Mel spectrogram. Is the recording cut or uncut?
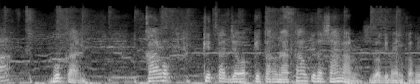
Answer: uncut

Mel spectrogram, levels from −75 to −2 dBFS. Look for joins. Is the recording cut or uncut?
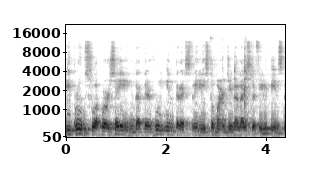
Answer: uncut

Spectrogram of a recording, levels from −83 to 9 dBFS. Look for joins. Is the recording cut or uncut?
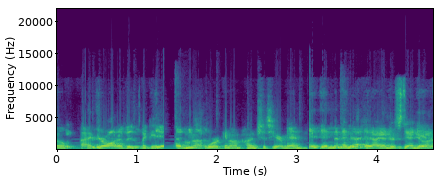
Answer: cut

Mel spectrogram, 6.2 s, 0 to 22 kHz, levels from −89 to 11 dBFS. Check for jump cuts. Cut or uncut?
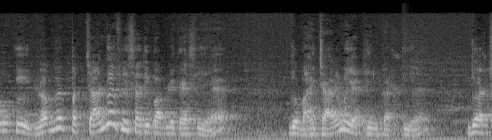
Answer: uncut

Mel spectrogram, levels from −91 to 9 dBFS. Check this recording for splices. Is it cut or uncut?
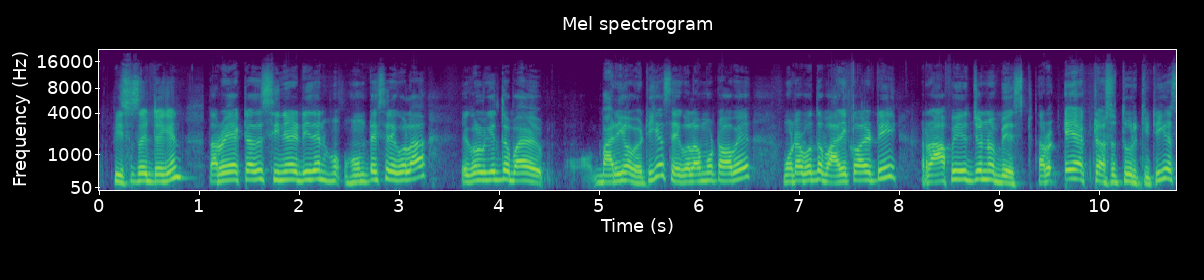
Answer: cut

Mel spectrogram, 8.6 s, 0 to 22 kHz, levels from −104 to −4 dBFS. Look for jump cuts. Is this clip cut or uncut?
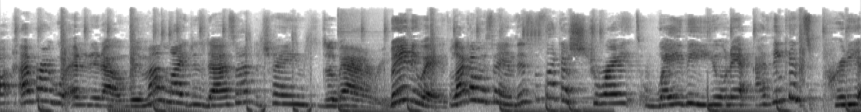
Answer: uncut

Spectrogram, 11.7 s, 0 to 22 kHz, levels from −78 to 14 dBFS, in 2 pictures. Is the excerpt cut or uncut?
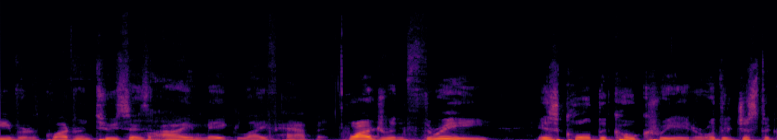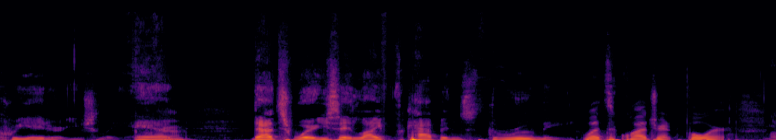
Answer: cut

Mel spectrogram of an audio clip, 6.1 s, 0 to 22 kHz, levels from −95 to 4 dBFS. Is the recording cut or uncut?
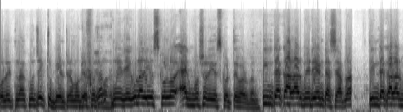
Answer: cut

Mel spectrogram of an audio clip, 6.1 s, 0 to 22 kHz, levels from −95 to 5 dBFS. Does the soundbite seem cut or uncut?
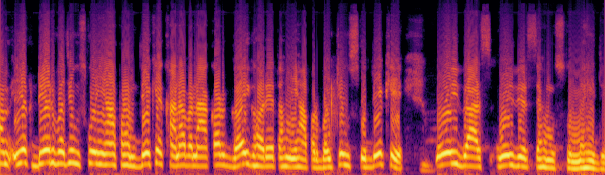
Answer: uncut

